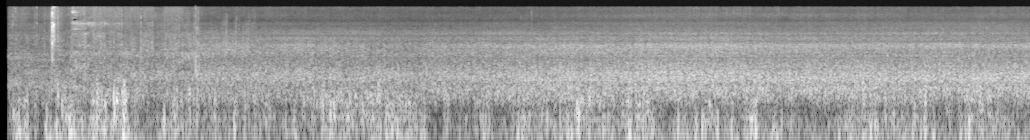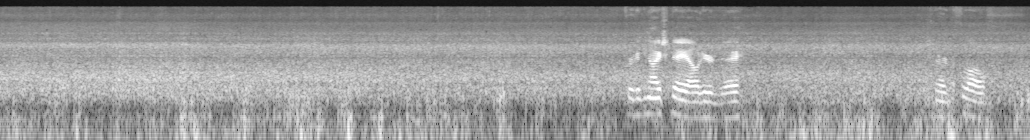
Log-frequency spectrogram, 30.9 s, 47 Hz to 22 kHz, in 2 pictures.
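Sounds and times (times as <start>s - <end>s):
wind buffeting microphone: 0.1s - 30.9s.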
